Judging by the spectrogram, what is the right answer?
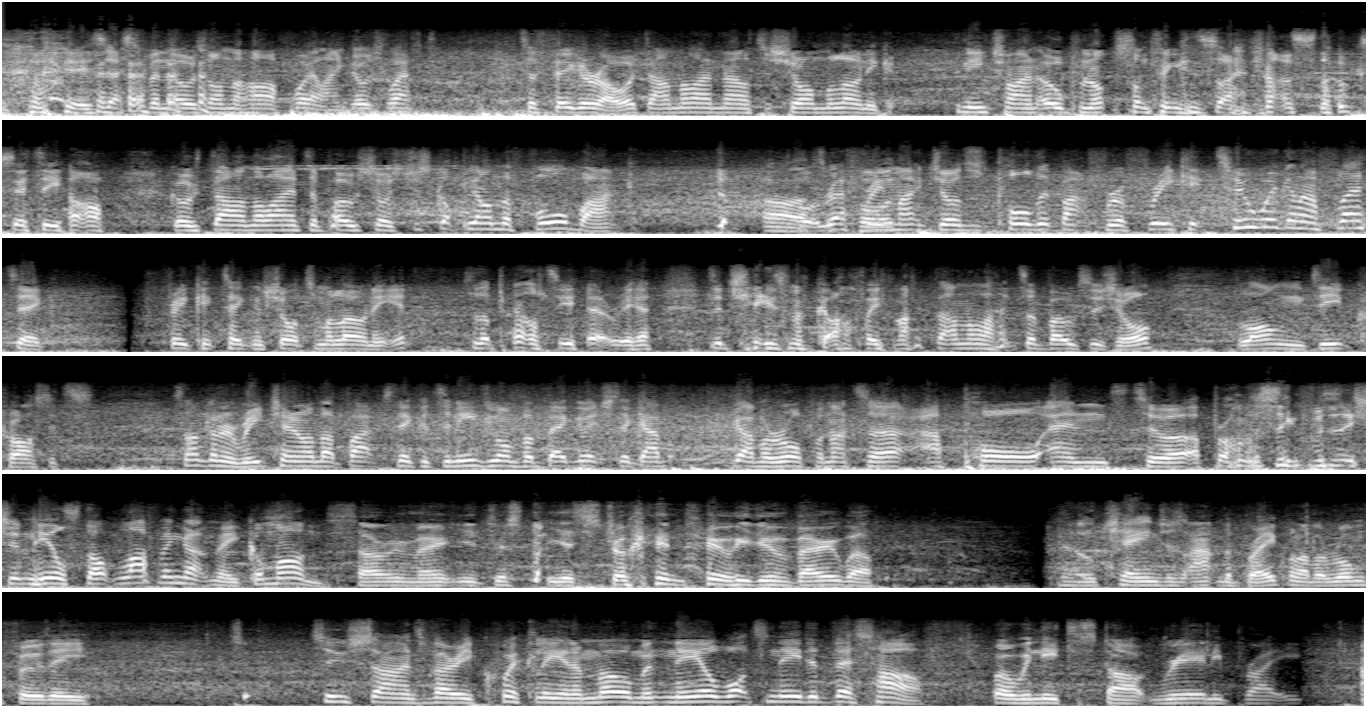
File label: commentator suffers hiccups; wish fm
